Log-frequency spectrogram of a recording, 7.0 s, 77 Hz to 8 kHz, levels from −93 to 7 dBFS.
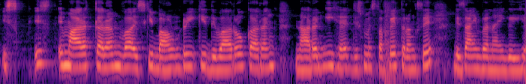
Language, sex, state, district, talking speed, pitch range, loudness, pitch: Hindi, female, Chhattisgarh, Bilaspur, 180 wpm, 175-205 Hz, -28 LUFS, 195 Hz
